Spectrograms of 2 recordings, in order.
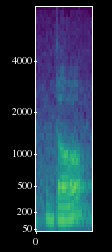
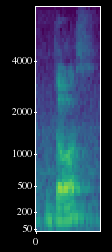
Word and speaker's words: dos: explaining first of all we do not pronounce the letter S at the end of words for example when we say number two in Spanish we say do instead of Dos Nicaraguan says instead of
